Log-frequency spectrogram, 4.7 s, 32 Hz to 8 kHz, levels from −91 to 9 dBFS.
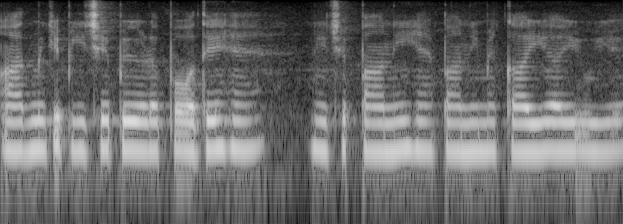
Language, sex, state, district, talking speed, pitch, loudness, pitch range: Hindi, female, Himachal Pradesh, Shimla, 190 wpm, 195 Hz, -15 LUFS, 195-205 Hz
